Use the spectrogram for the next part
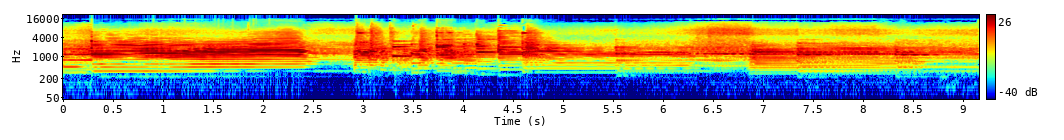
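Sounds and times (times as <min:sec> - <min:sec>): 
bassoon: 0:00.0 - 0:04.9
piano: 0:00.0 - 0:09.1.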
